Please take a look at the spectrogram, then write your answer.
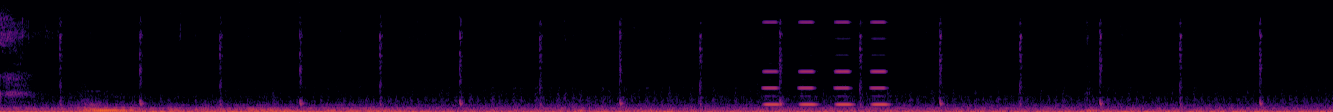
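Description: Car reversing into a parallel parking spot on a narrow street: a low, steady engine idle with a rapid, regular ticking throughout and a brief electronic beeping partway through.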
